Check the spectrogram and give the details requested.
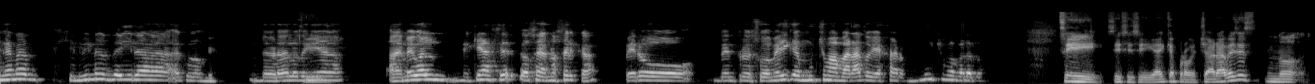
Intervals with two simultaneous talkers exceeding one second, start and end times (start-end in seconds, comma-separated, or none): none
